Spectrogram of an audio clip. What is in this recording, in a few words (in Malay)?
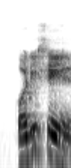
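"kodisil", Malay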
